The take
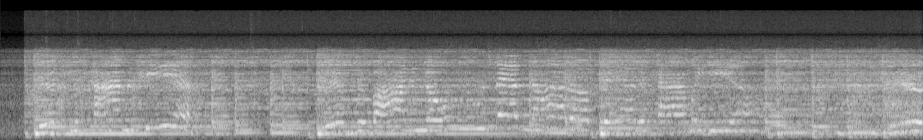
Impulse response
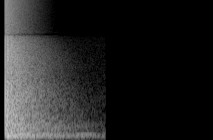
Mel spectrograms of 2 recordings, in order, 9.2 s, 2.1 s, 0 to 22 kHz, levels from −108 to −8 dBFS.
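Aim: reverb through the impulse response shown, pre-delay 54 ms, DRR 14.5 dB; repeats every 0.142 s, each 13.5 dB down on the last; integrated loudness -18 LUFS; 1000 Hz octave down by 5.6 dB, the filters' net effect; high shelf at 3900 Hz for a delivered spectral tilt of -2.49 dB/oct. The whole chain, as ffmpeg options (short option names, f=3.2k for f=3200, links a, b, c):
-filter_complex "[0:a]equalizer=f=1k:t=o:g=-7.5,highshelf=f=3.9k:g=3,aecho=1:1:142|284:0.211|0.0444,asplit=2[a][b];[1:a]atrim=start_sample=2205,adelay=54[c];[b][c]afir=irnorm=-1:irlink=0,volume=-32dB[d];[a][d]amix=inputs=2:normalize=0,volume=6.5dB"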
